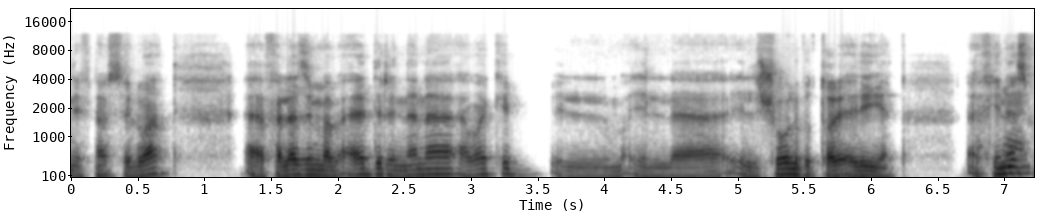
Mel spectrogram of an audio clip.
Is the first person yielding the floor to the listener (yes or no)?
no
